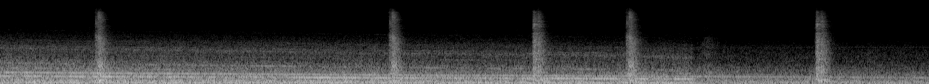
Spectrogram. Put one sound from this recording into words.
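Train wheels click sharply over rail joints now and then.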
